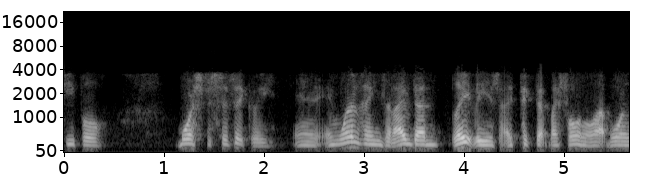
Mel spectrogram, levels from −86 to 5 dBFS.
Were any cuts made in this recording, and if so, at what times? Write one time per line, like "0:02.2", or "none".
0:03.8

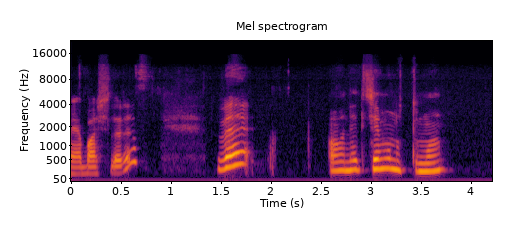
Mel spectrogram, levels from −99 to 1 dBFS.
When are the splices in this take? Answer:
none

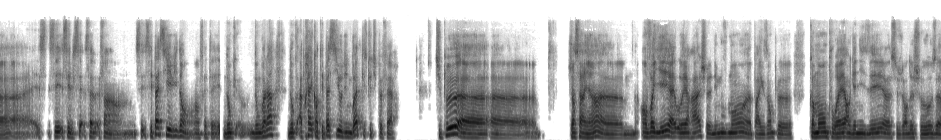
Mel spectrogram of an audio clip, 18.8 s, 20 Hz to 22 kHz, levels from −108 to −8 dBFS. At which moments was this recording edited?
0:04.4

